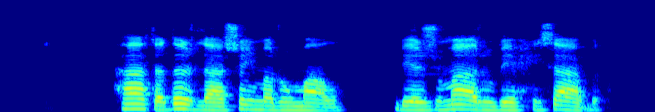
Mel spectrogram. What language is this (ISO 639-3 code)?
ckb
